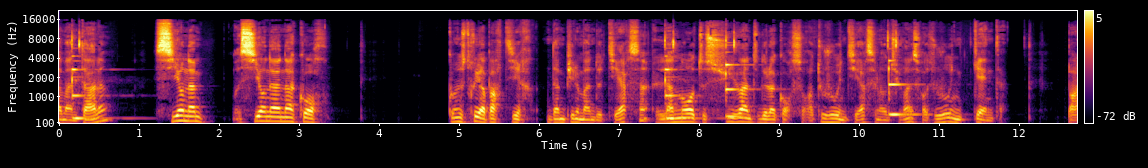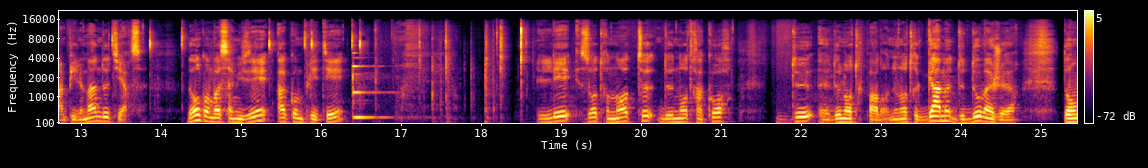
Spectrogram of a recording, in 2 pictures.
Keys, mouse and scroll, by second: 0.2 click, 7.6 click, 8.3 click, 10.4 click, 13.4 click, 14.2-15.5 drag, 15.8 click, 16.4 click, 17.4 n.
